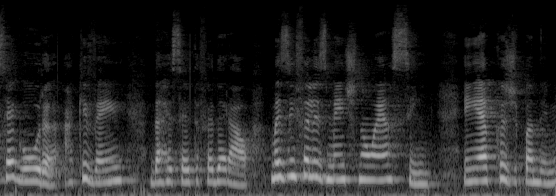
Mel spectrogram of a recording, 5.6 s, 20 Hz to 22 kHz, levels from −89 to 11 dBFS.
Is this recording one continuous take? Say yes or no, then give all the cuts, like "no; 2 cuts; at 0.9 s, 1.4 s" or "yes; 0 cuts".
yes; 0 cuts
